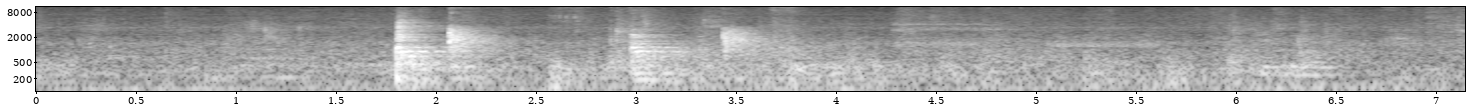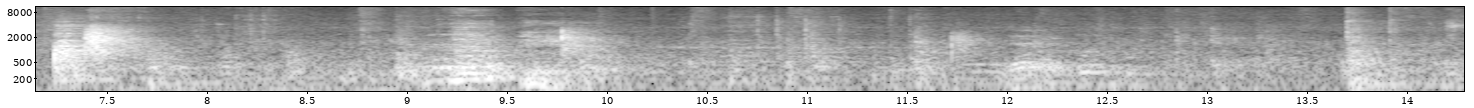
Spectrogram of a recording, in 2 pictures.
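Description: A handful of sharp clacks and knocks at uneven intervals, the loudest about seven seconds in, over low background voices in the room.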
